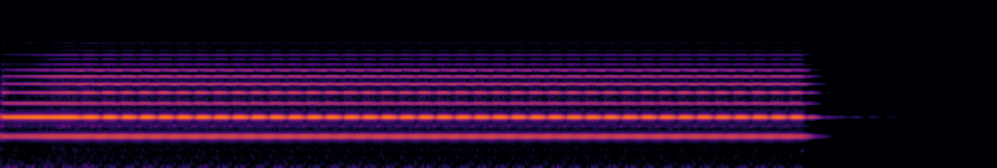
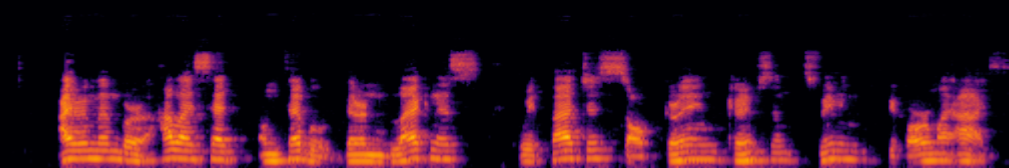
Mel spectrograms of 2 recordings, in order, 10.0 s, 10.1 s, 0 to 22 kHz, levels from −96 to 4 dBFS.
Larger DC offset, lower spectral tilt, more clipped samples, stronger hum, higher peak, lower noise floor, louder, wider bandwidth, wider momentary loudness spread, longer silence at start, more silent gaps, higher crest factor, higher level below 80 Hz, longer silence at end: neither; second, 3 dB/octave vs -5.5 dB/octave; neither; neither; second, -22 dBFS vs 0 dBFS; first, -89 dBFS vs -75 dBFS; second, -30 LUFS vs -24 LUFS; about the same, 7 kHz vs 7.2 kHz; second, 4 LU vs 13 LU; second, 0 s vs 0.6 s; neither; second, 10 dB vs 24 dB; second, under -90 dBFS vs -64 dBFS; first, 1.85 s vs 0.25 s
